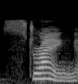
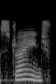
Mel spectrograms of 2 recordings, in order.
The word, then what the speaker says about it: Strang: And on the right-hand side, your very own Ian Strang, as I'm told his name is pronounced. I've been saying Strange for a couple of years.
